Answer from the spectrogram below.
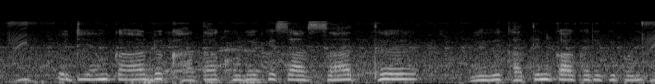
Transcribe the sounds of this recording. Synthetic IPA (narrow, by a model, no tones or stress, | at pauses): eːʈiɛmkaːɾɖkʰaːt̪akʰoːlekesaːt̪ʰsaːt̪ʰ | ʋeːʋekʰaːt̪ɪnkakɐɾekepɐɽi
